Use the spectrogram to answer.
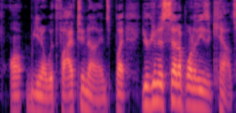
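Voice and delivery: ordinary delivery

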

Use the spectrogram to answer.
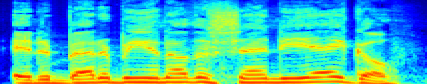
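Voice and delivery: high, happy character voice; cheerful, high-pitched teammate. A narrator's reading. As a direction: pipe up happily, well above the narration. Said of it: "Richard said happily".

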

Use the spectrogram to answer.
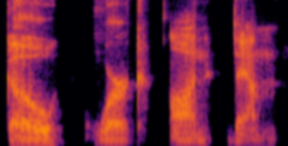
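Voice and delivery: low, very slow, word by word; slow, emphatic advice. Real, not acted. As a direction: let each word land on its own.

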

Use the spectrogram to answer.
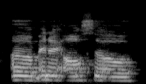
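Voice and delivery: normal talking voice

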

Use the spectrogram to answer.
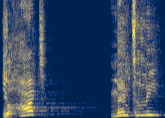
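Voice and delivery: high, loud sermon delivery; full-force preaching. Real, not acted. Preacher urging the congregation to love God with might, full-force preaching. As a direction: drive it out to the congregation, building to shouts.

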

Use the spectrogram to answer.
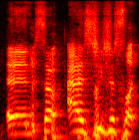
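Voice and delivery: ordinary talk, nothing marked

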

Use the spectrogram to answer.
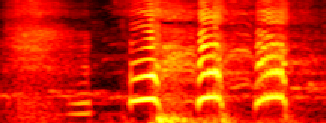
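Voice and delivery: high shrieking laugh; real laughter; loud helpless laugh. Real, not acted. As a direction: burst out laughing.

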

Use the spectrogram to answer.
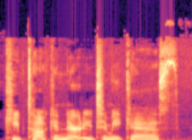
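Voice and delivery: high-pitched teasing; Charlie. A narrator's reading. Charlie teases Cass about his nerdy talk, high teasing voice. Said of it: "she teases".

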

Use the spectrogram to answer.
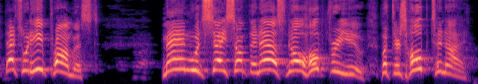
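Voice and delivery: loud, high, fervent preaching; shouting preacher. Acted. Preacher rousing the church, loud and high. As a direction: lift the whole room with a shout.

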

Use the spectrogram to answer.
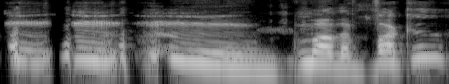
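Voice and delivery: high grunting strain; straining flex. Pretend. Friend acting out a Hulk Hogan flex, straining. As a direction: grunt like tearing a shirt in half. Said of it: "You should be like".

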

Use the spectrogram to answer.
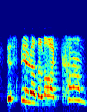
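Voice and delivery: high voice breaking with a real cry; overcome, crying out the Lord's presence; moved to tears. Real, not acted. Praise song under the tent.

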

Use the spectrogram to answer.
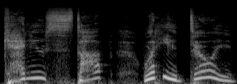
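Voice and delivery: high, drawn-out mock exasperation; imitated annoyance. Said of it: "she was getting annoyed".

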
